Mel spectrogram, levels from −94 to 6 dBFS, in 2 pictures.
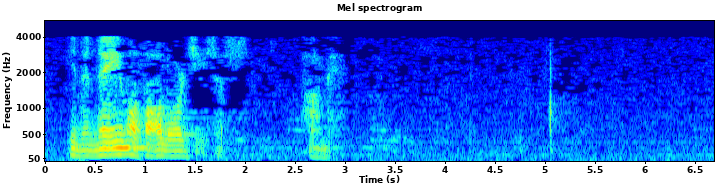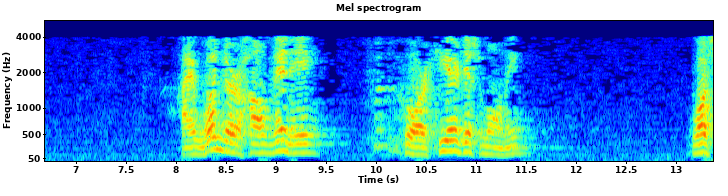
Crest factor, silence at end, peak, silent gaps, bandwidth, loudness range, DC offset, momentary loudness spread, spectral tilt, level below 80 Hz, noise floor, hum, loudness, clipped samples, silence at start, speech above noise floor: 22 dB; 0 s; -4 dBFS; none; 4.2 kHz; 14 LU; under 0.1%; 25 LU; -8.5 dB/octave; -66 dBFS; -60 dBFS; none; -22 LUFS; under 0.1%; 0.25 s; 37 dB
